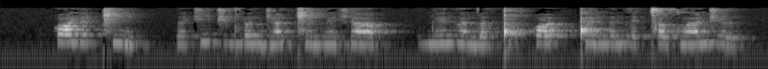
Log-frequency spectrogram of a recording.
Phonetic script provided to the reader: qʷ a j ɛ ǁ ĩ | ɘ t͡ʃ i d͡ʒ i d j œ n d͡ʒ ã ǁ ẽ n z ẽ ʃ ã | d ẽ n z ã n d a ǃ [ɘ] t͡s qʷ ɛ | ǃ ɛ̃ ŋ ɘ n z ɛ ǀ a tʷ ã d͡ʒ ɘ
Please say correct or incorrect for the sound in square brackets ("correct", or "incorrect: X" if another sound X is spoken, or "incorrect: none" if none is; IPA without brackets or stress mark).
incorrect: ʉ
